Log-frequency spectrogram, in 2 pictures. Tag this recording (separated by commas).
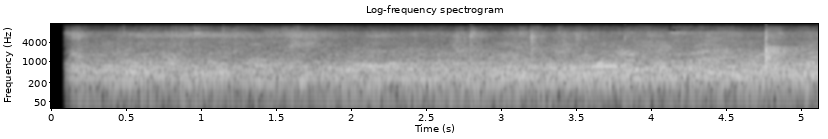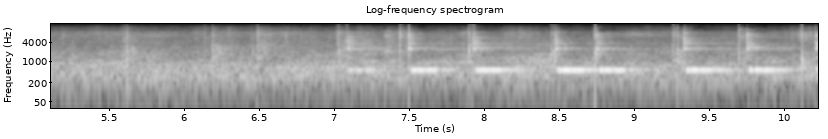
Music, inside a large room or hall, Musical instrument, Speech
